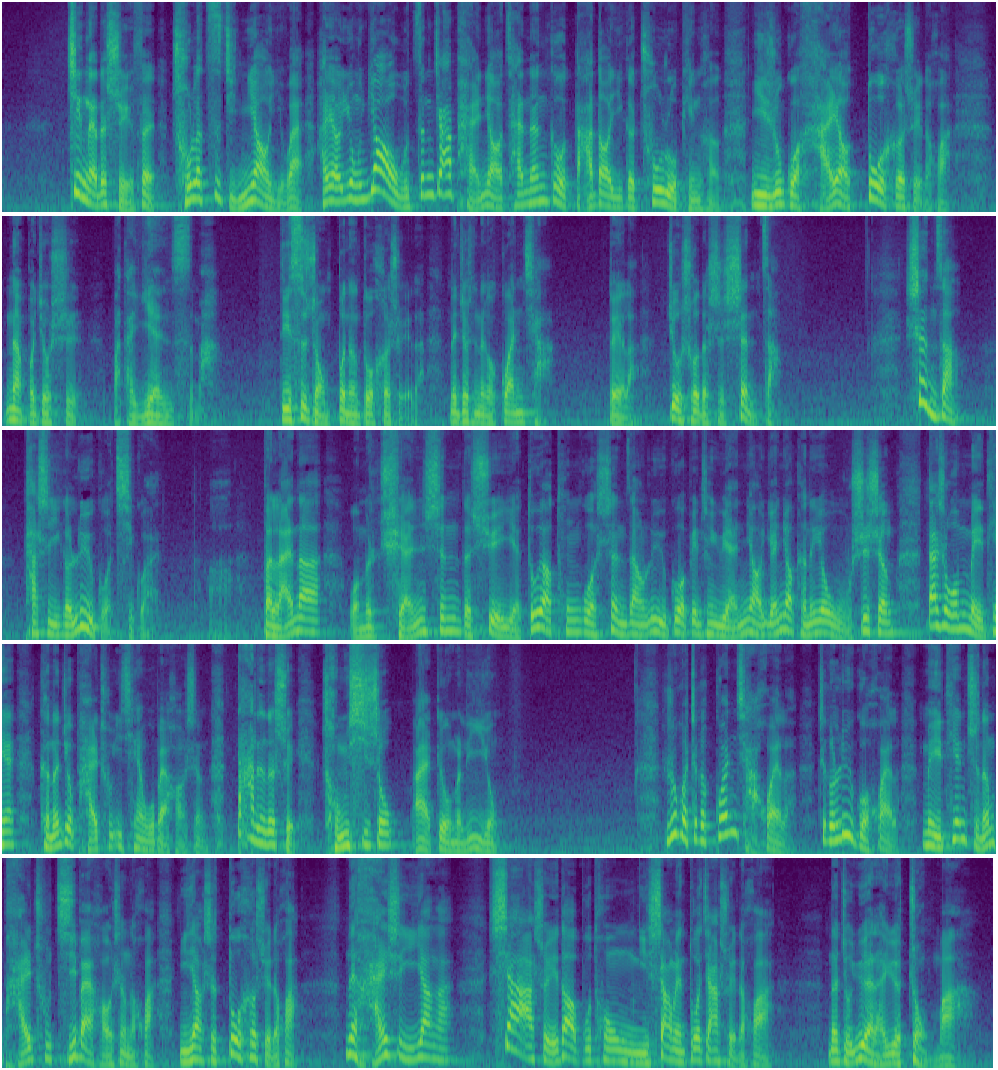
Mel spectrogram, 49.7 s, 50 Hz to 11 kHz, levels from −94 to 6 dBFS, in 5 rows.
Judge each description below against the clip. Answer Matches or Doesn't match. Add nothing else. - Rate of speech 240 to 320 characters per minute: Matches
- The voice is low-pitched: Matches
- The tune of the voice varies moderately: Doesn't match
